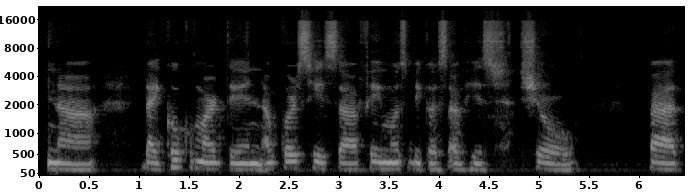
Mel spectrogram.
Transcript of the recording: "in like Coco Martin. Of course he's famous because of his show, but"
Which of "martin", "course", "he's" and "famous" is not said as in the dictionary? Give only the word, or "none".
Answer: he's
